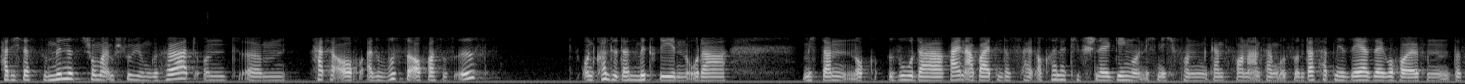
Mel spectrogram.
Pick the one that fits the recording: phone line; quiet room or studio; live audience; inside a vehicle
phone line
